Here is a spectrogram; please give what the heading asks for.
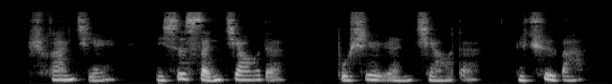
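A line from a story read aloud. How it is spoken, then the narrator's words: Sighing. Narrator (Chinese): 利未叹了一口气说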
